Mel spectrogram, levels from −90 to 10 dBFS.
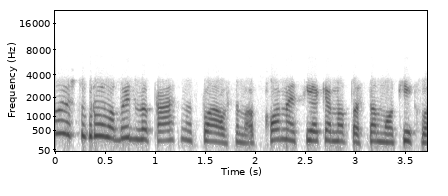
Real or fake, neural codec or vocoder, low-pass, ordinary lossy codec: real; none; 7.2 kHz; Opus, 32 kbps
